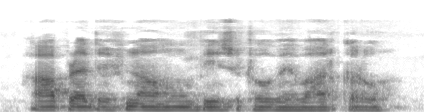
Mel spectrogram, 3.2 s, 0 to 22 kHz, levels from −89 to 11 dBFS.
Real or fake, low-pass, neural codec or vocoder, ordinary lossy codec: fake; 10.8 kHz; codec, 24 kHz, 3.1 kbps, DualCodec; AAC, 48 kbps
